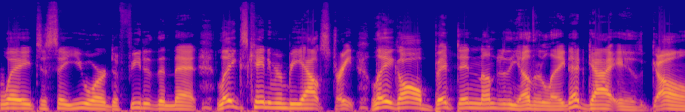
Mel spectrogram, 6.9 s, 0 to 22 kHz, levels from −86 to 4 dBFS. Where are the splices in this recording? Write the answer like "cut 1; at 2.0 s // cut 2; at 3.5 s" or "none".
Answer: none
